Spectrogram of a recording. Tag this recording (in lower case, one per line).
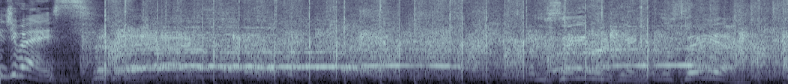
speech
